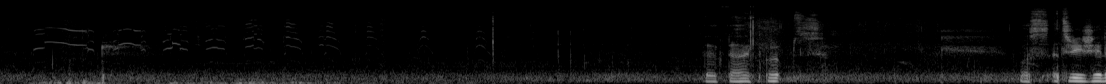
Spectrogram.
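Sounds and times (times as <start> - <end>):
bird calling high-pitched: 0.3 - 5.4.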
